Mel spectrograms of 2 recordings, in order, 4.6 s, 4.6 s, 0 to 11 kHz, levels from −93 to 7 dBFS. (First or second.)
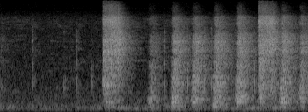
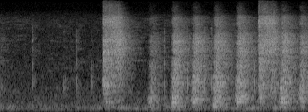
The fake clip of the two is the first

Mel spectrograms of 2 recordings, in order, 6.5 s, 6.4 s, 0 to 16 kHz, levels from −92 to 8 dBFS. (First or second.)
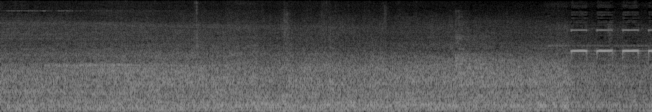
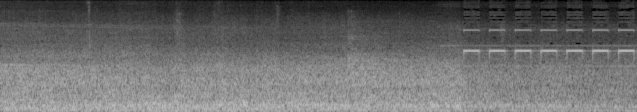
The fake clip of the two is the first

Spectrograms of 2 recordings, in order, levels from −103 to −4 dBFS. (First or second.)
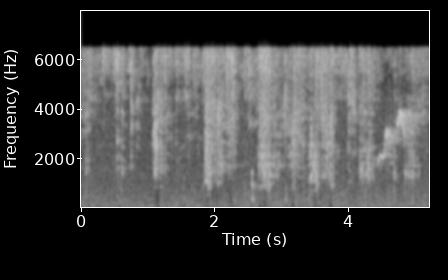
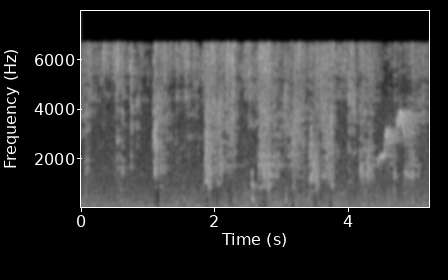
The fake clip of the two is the first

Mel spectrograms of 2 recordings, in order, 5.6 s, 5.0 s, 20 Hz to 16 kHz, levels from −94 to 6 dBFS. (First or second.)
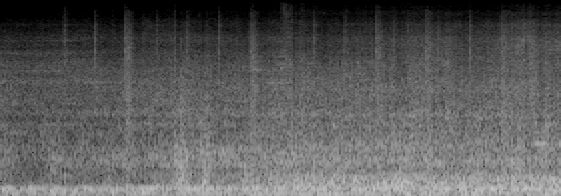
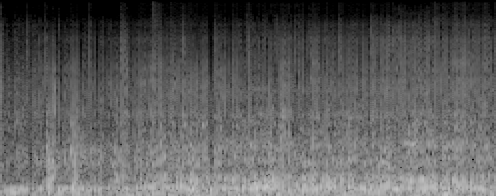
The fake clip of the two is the second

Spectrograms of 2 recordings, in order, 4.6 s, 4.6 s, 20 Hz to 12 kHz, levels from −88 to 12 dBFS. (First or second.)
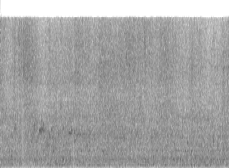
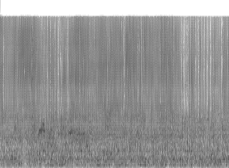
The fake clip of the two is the second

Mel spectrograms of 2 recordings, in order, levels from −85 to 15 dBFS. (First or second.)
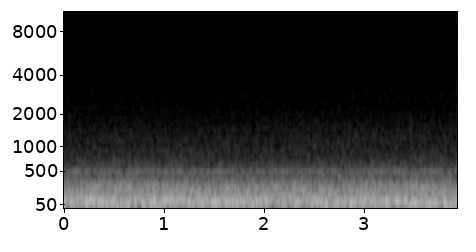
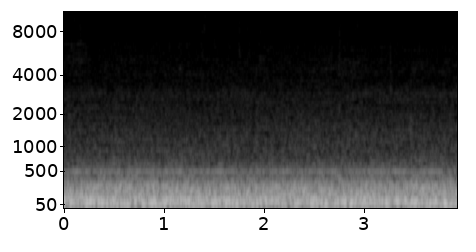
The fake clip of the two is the first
